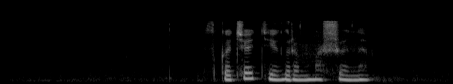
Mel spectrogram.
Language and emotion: Russian, neutral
